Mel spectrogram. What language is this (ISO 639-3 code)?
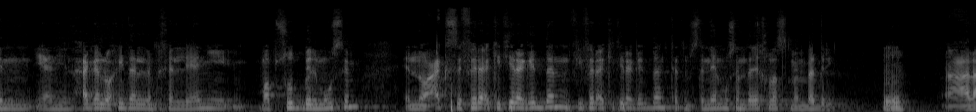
ara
